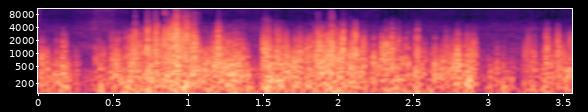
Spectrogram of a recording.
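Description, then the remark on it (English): Strong wind buffets the microphone in a loud, continuous roar with gusty swells and rumbling low-end thumps, filling the whole stretch without any clear speech. “Fuck, it's really windy.”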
